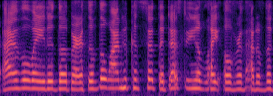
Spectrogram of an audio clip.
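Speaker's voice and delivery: high, solemn godlike proclamation; powerful divine voice. Acted. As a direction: proclaim it like a deity from the light. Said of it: "met by a powerful voice".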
